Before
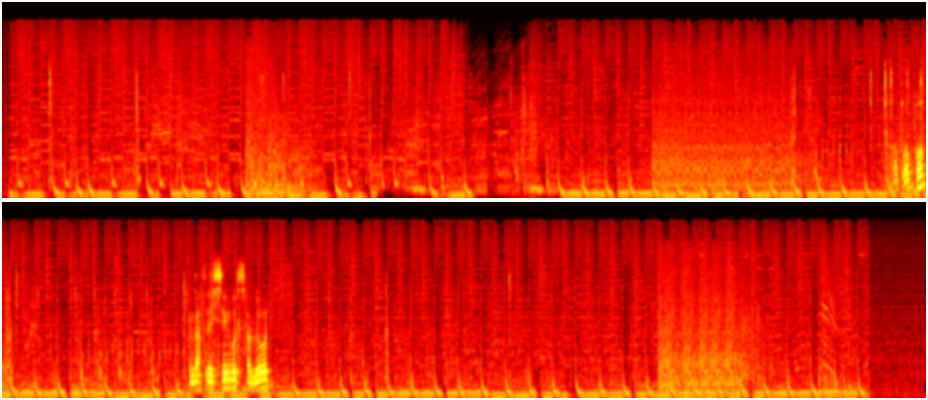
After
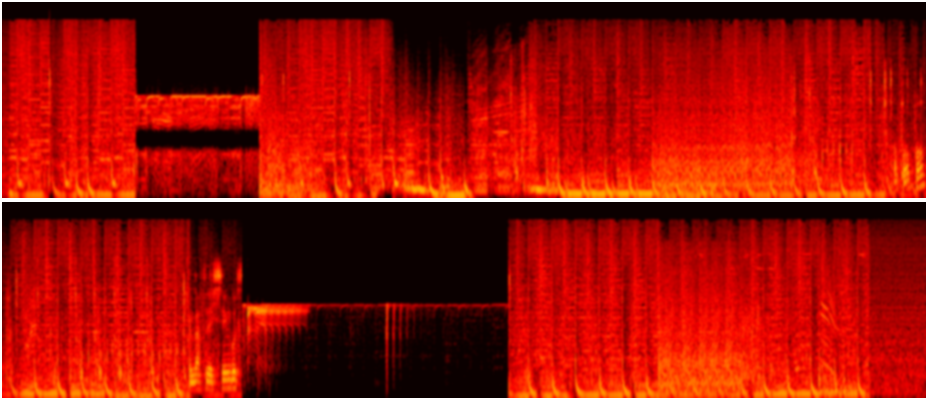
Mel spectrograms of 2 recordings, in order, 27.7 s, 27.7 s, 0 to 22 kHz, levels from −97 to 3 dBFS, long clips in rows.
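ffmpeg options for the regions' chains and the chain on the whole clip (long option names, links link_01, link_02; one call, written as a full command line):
ffmpeg -i in.wav -filter_complex "[0:a]asettb=1/sr,asplit=3[link_01][link_02][link_03];[link_01]atrim=end=2.004[link_04];[link_02]atrim=start=2:end=3.87,asetpts=PTS-STARTPTS,afade=type=in:duration=0.004:curve=qsin,afade=type=out:start_time=1.866:duration=0.004:curve=qsin,lowpass=frequency=3100:width_type=q:width=0.5098,lowpass=frequency=3100:width_type=q:width=0.6013,lowpass=frequency=3100:width_type=q:width=0.9,lowpass=frequency=3100:width_type=q:width=2.563,afreqshift=-3600,acompressor=threshold=-38dB:ratio=4:attack=3.2:release=140:knee=1:detection=peak,asuperstop=centerf=1300:order=12:qfactor=1.3[link_05];[link_03]atrim=start=3.866[link_06];[link_04][link_05]acrossfade=duration=0.004:curve1=hsin:curve2=qsin[link_07];[link_07][link_06]acrossfade=duration=0.004:curve1=qsin:curve2=hsin,asettb=1/sr,asplit=3[link_08][link_09][link_10];[link_08]atrim=end=5.864[link_11];[link_09]atrim=start=5.86:end=6.99,asetpts=PTS-STARTPTS,afade=type=in:duration=0.004:curve=qsin,afade=type=out:start_time=1.126:duration=0.004:curve=qsin,lowpass=frequency=2900:poles=1,aemphasis=mode=reproduction:type=riaa,acompressor=threshold=-26dB:ratio=6:attack=3.2:release=140:knee=1:detection=peak[link_12];[link_10]atrim=start=6.986[link_13];[link_11][link_12]acrossfade=duration=0.004:curve1=hsin:curve2=qsin[link_14];[link_14][link_13]acrossfade=duration=0.004:curve1=qsin:curve2=hsin,asettb=1/sr,asplit=3[link_15][link_16][link_17];[link_15]atrim=end=8.024[link_18];[link_16]atrim=start=8.02:end=10.74,asetpts=PTS-STARTPTS,afade=type=in:duration=0.004:curve=qsin,afade=type=out:start_time=2.716:duration=0.004:curve=qsin,lowshelf=frequency=400:gain=8,aecho=1:1:94:0.335,atrim=end_sample=119952[link_19];[link_17]atrim=start=10.736[link_20];[link_18][link_19]acrossfade=duration=0.004:curve1=hsin:curve2=qsin[link_21];[link_21][link_20]acrossfade=duration=0.004:curve1=qsin:curve2=hsin,asettb=1/sr,asplit=3[link_22][link_23][link_24];[link_22]atrim=end=17.464[link_25];[link_23]atrim=start=17.46:end=21.47,asetpts=PTS-STARTPTS,afade=type=in:duration=0.004:curve=qsin,afade=type=out:start_time=4.006:duration=0.004:curve=qsin,agate=range=-36dB:threshold=-29dB:ratio=16:release=100:detection=peak,asplit=2[link_26][link_27];[link_27]adelay=102,lowpass=frequency=1700:poles=1,volume=-9dB,asplit=2[link_28][link_29];[link_29]adelay=102,lowpass=frequency=1700:poles=1,volume=0.52,asplit=2[link_30][link_31];[link_31]adelay=102,lowpass=frequency=1700:poles=1,volume=0.52,asplit=2[link_32][link_33];[link_33]adelay=102,lowpass=frequency=1700:poles=1,volume=0.52,asplit=2[link_34][link_35];[link_35]adelay=102,lowpass=frequency=1700:poles=1,volume=0.52,asplit=2[link_36][link_37];[link_37]adelay=102,lowpass=frequency=1700:poles=1,volume=0.52[link_38];[link_26][link_28][link_30][link_32][link_34][link_36][link_38]amix=inputs=7:normalize=0,atrim=end_sample=176841,lowpass=frequency=2600:width_type=q:width=0.5098,lowpass=frequency=2600:width_type=q:width=0.6013,lowpass=frequency=2600:width_type=q:width=0.9,lowpass=frequency=2600:width_type=q:width=2.563,afreqshift=-3000[link_39];[link_24]atrim=start=21.466[link_40];[link_25][link_39]acrossfade=duration=0.004:curve1=hsin:curve2=qsin[link_41];[link_41][link_40]acrossfade=duration=0.004:curve1=qsin:curve2=hsin,highpass=frequency=100:poles=1,acompressor=threshold=-37dB:ratio=5,volume=1dB" out.wav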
